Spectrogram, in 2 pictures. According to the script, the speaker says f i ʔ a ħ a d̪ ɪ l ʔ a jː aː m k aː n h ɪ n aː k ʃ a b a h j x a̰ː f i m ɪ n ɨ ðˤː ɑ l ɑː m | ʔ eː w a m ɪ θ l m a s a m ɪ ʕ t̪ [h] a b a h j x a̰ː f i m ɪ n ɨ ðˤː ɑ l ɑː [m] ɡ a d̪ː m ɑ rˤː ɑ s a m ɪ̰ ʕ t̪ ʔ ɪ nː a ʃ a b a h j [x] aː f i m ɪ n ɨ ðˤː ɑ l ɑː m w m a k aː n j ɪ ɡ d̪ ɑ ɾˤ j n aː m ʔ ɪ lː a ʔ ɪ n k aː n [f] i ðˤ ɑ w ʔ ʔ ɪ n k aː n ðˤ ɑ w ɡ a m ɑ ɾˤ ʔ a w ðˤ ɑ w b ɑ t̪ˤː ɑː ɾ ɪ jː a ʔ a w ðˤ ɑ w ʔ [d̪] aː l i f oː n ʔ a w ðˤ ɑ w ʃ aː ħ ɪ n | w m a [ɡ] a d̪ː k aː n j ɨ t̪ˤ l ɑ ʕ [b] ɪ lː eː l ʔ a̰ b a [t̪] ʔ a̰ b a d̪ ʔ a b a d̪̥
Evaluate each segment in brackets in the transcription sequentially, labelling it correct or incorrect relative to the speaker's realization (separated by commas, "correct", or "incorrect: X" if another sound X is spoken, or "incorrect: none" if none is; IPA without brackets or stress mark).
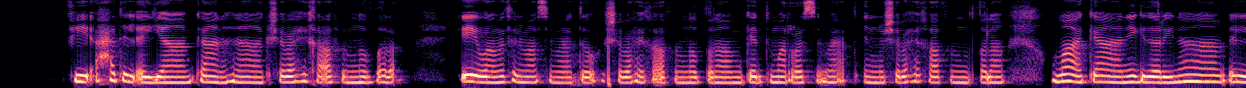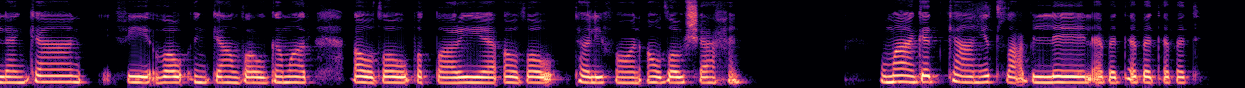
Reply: incorrect: ʃ, correct, correct, correct, incorrect: t̪, correct, correct, incorrect: d̪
